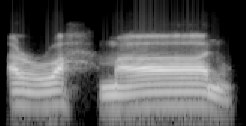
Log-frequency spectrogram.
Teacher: یعنی کہ لام درمیان میں سائلنٹ ہوگا، را پر تشدید ہے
